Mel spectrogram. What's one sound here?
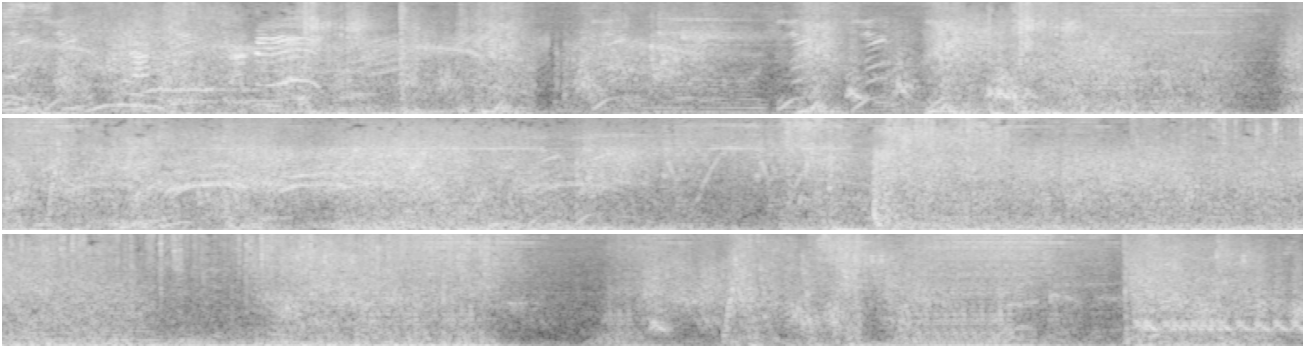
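Punches, blasts and energy attacks boom and crackle rapidly.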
